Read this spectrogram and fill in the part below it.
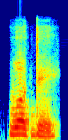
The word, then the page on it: workday: Indian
